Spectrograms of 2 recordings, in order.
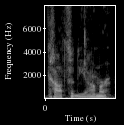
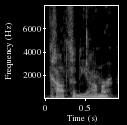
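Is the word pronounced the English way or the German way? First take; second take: German; German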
